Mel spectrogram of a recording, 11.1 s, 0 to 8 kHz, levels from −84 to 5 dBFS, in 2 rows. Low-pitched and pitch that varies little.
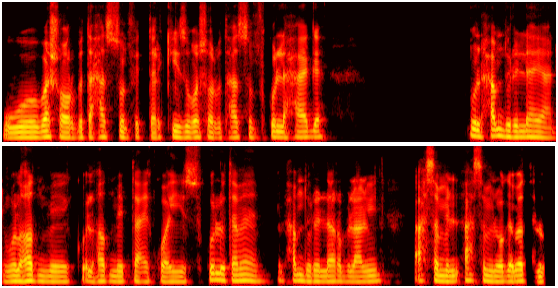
Yes: low, 115 Hz; narrow, 1.6 semitones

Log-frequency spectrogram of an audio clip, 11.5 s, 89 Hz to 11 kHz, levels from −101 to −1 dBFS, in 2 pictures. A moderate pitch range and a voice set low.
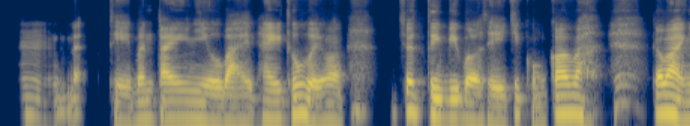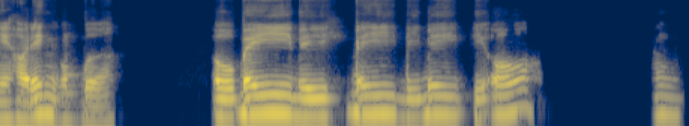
Yes: average, 4.2 semitones; low, 130 Hz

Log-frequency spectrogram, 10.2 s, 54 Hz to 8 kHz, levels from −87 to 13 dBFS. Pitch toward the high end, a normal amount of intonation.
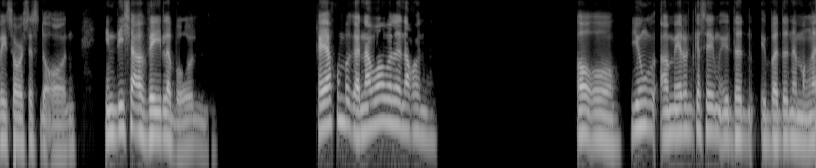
No: medium, 145 Hz; average, 4.2 semitones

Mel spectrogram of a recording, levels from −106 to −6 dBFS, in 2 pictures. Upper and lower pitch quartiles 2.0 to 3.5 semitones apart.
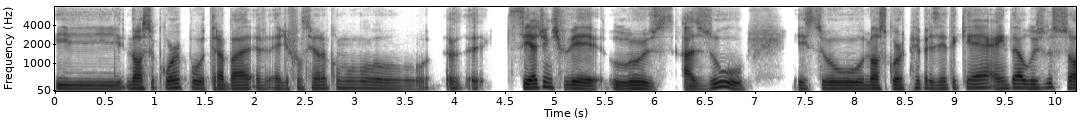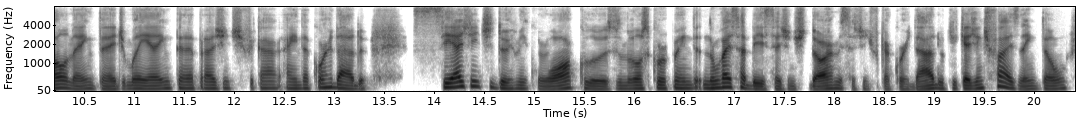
Yes: narrow, 2.5 semitones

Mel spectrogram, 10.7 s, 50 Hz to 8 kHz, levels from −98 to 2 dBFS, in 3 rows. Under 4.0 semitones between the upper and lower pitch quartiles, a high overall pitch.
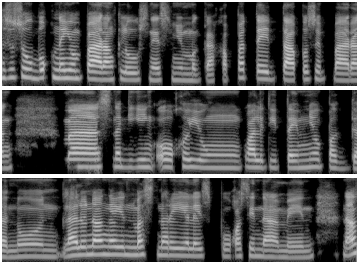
Yes: average, 2.8 semitones; high, 210 Hz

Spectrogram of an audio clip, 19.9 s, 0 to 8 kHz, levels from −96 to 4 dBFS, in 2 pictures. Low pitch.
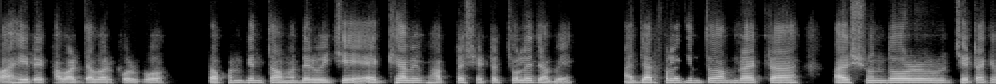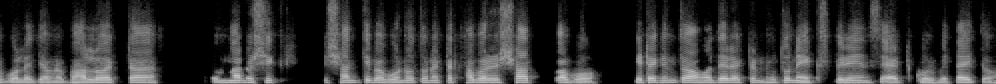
No: medium, 160 Hz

